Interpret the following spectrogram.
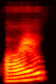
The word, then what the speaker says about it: aisle: a sound on the the S is silent and the L makes a sound and the E is also silent so the word here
